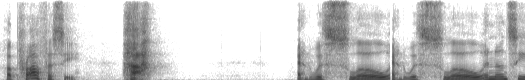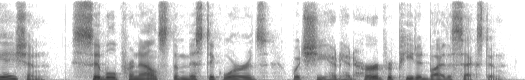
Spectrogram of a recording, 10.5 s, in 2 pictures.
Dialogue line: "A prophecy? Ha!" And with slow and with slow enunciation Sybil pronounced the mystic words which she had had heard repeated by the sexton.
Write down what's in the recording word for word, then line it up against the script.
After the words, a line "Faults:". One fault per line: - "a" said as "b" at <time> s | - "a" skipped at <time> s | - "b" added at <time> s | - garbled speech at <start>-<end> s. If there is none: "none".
"A prophecy? Ha!" And with slow and with slow enunciation Sybil pronounced the mystic words which she had had heard repeated by the sexton.
Faults:
none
